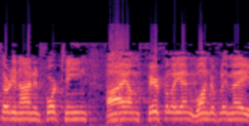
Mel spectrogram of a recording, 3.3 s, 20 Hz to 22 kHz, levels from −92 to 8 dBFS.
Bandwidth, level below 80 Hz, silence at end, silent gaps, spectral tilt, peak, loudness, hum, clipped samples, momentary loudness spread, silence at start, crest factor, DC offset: 11.5 kHz; -50 dBFS; 0 s; none; -5 dB/octave; 0 dBFS; -11 LUFS; none; 0.3%; 8 LU; 0 s; 12 dB; 0.3%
